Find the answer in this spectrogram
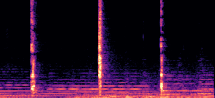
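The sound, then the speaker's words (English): A clock ticks three times at a steady, even pace, each tick crisp and sharp, over a soft sustained tonal hum in the background. “a ferocious crocodile whose stomach ticked and talked from the sound of a clock he swallowed long ago.”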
